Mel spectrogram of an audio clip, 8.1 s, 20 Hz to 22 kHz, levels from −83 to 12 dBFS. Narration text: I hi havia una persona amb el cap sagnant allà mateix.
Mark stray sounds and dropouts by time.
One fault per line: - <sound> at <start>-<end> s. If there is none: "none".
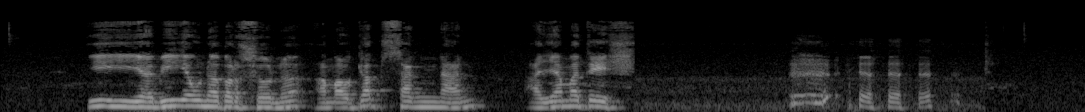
- laugh at 5.9-7.2 s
